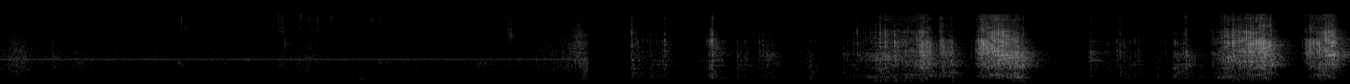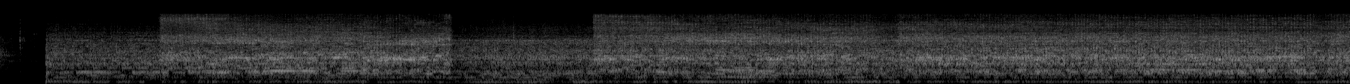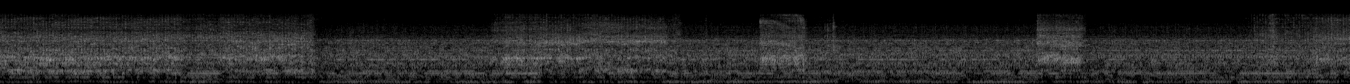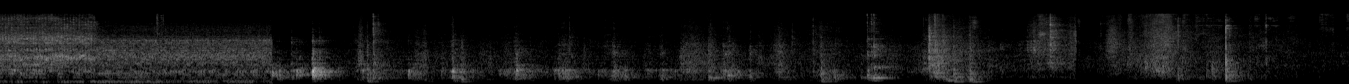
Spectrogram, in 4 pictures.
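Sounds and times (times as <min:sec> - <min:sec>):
scroll saw cutting wood: 0:12.2 - 0:43.2.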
